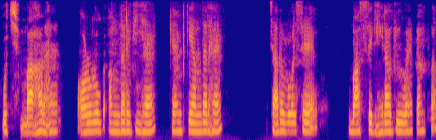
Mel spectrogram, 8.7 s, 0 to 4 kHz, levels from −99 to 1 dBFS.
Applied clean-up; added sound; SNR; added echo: neural mask model Resemble Enhance denoiser.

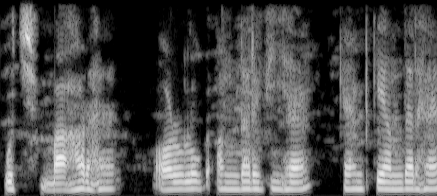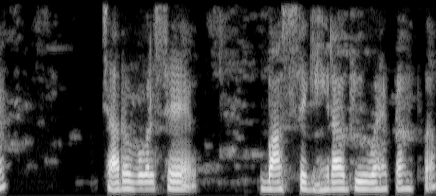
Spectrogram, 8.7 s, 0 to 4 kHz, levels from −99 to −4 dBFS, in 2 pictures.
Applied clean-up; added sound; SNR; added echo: none; none; none; none.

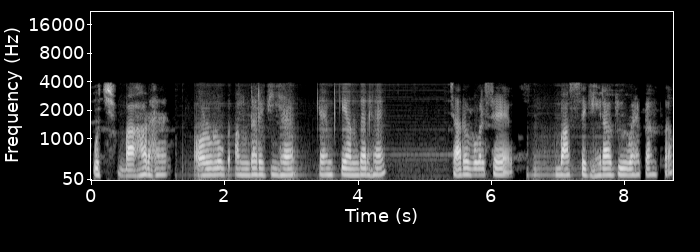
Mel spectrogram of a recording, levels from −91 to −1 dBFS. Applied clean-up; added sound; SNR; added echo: neural separator model SepFormer DNS4.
